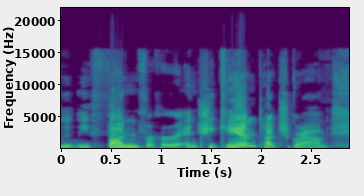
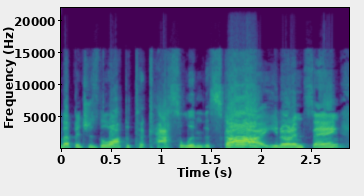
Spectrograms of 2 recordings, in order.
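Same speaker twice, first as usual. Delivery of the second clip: ordinary talk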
